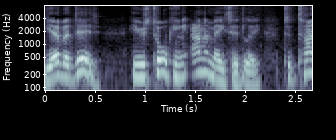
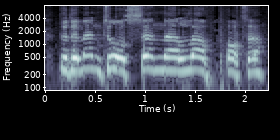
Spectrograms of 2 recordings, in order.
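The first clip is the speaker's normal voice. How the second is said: jeering schoolboy calling out high; a bully's mocking call; taunting shout; 8 semitones higher than usual. A narrator's reading. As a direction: sneer it across the crowd. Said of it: "who shouted through the crowd".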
